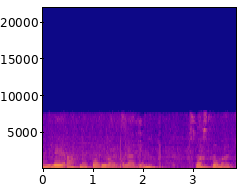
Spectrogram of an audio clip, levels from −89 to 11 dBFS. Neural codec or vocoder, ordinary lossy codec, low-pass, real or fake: none; none; none; real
